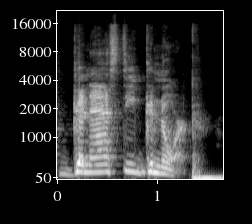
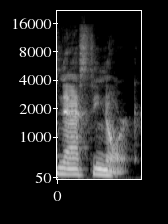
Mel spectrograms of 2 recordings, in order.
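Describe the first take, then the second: First: The G at the start of each word is sounded. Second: The G at the start of each word is silent. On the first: The speaker calls it wrong. "I pronounced it exactly as I saw it" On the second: The speaker calls it right. "Even though I know it's"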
